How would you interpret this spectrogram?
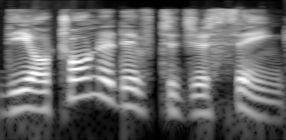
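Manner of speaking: ordinary delivery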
